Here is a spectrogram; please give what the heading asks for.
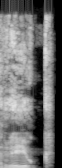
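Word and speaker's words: Ryuk: بيقطع لايت بيتاكد ان رايك جاي وطبعا بيحب التفاح فبيحط له التفاحه بيدخل رايك وبياكلها وبيعرفه ان النطق الصحيح لاسمه هو ريك هنا بقى لايت بيساله عن اهميه مذكره المود دي وازاي يقدر يستفيد منها.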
